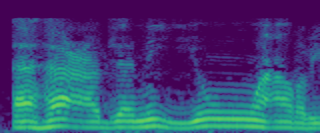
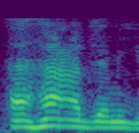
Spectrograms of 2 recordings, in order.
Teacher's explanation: الخطأ الثاني أن يقلب الإنسان الهمزة الثانية هاء فيقول أهعجمي وعربي، ونسمعها أحيانا من بعض إخواننا غير المتقنين فيقولون أهعجمي، هذا لا يصح يا إخوتي لأنه قد أبدل الهمزة هاء أي حولها إلى حرف آخر، والتسهيل شيء والإبدال شيء آخر. · Term: إبدالها هاء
